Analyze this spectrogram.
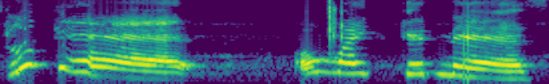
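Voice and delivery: high, loud surprised exclamation; surprised cry. Real, not acted. Sees room clearly on webcam.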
